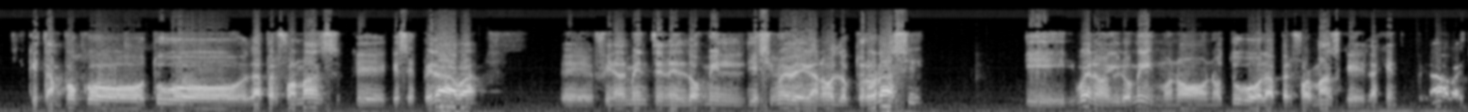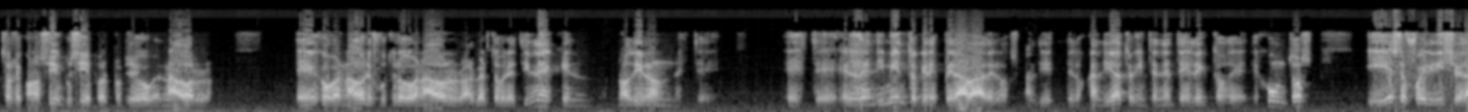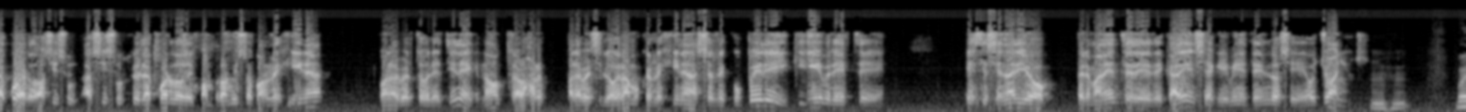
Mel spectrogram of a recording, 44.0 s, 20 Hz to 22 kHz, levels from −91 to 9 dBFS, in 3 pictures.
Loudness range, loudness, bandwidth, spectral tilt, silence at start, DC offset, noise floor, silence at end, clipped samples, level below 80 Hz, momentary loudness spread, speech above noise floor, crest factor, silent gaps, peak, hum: 4 LU; -15 LUFS; 16 kHz; 0.5 dB/octave; 0.1 s; under 0.1%; -56 dBFS; 0 s; under 0.1%; -54 dBFS; 12 LU; 40 dB; 14 dB; none; -4 dBFS; none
